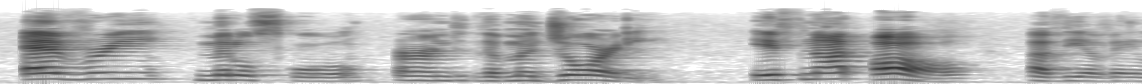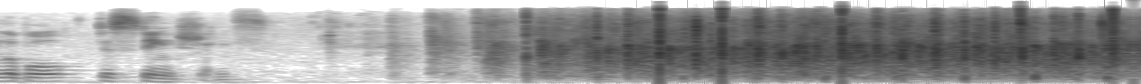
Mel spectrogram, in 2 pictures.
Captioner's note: applause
